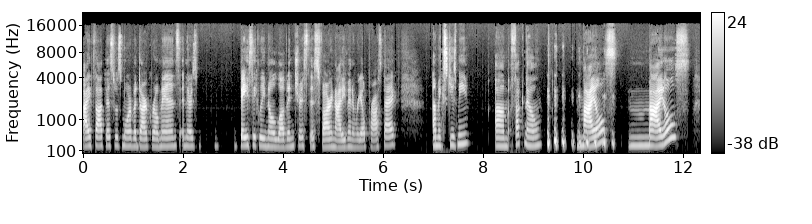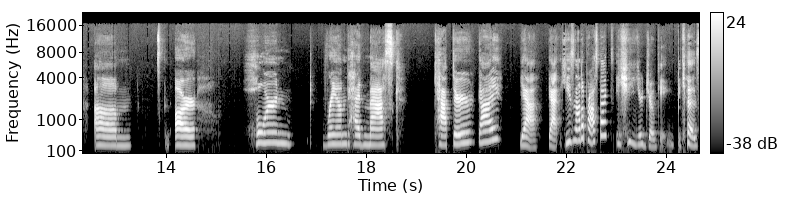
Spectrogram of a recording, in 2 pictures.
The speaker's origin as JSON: {"language": "English", "region": "Midwest", "country": "United States", "accent": "Midwestern", "said": "I'm from the Midwest"}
